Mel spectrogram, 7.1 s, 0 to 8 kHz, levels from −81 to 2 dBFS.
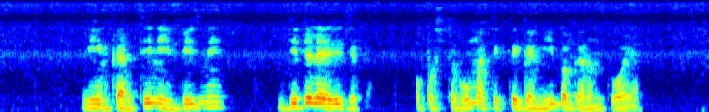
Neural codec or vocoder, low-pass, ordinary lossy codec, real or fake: none; 7.2 kHz; AAC, 48 kbps; real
